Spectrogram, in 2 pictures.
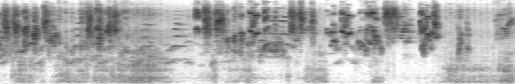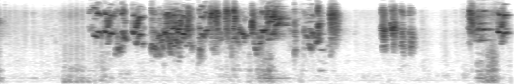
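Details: Budgies produce a busy, scratchy warble of rapid chirps and squawks in long bursts, pausing briefly before more chatter and a final short burst.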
